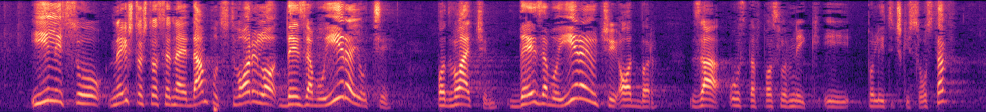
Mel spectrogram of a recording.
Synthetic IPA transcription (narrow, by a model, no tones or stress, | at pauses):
ilisuneʃt̪o̞ʃt̪o̞se̞najed̪anput̪st̪ʋo̞ɾilo̞d̪ezaʋuiɾajut͡ɕi | pod̪ʋlaːt͡ʃimd̪ezaʋuiɾajut͡ɕiʔo̞d̪̚boɾ | zauːst̪aʋposloʋniːkipolit̪i̥t͡ʃkisuːst̪aʋ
